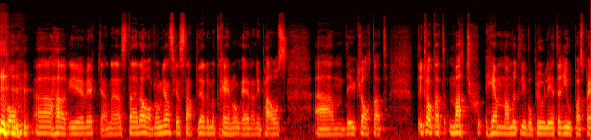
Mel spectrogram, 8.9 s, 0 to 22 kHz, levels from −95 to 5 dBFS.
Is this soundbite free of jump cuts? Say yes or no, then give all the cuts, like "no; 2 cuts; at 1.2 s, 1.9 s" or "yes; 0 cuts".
yes; 0 cuts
